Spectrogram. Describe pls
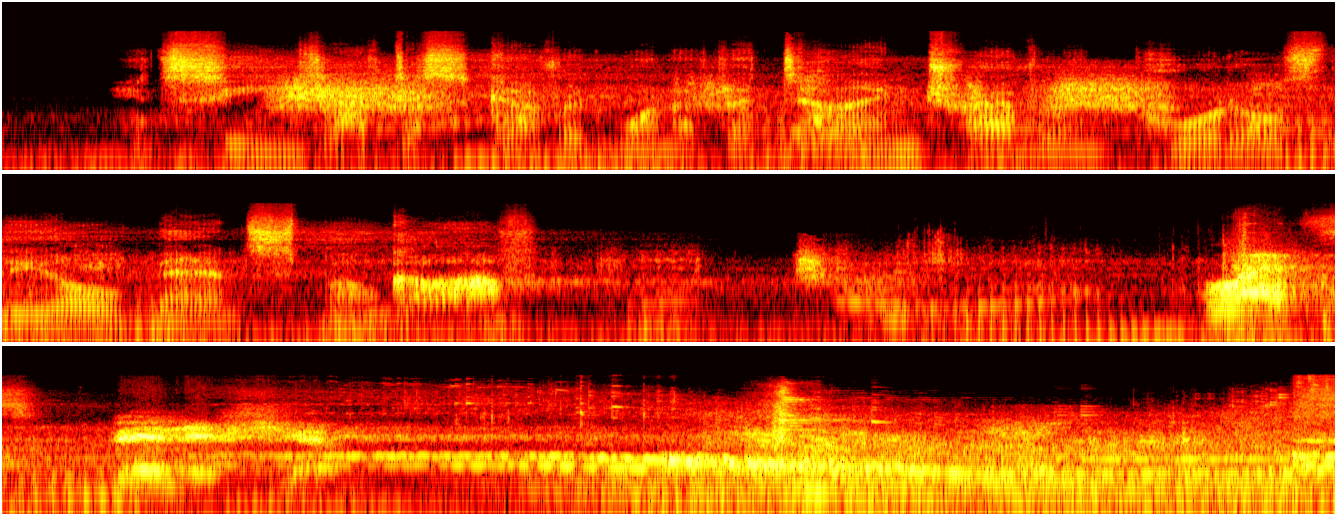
Sound effects > Animals
Sounds of the beast in the dark cave with dark metallic sounds in the background
There is a scary monster in the shades of the dark cave with terrifying nature echoing.
animal, beast, bogey, creature, creepy, dark, deep, fear, ghost, haunted, horror, minotaurus, monster, phantom, roar, scary, snarl, suspense, thrill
